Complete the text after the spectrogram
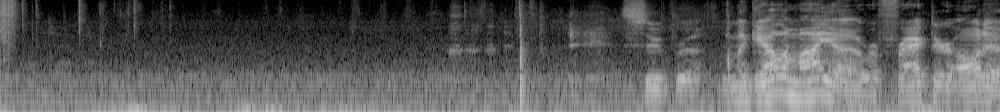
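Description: Trading cards rustle and slide as they are handled.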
